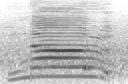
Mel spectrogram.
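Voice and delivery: very high, loud cry of dismay; high-pitched desperate yell; real alarmed shout. Real, not acted. Reacting to a goal chance.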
